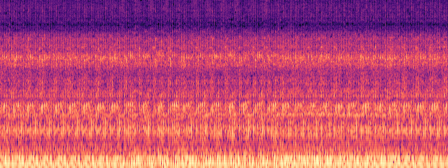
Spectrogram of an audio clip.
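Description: Loud diesel clatter at idle with an uneven, lumpy beat of about three pulses a second; the engine is idling rough.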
